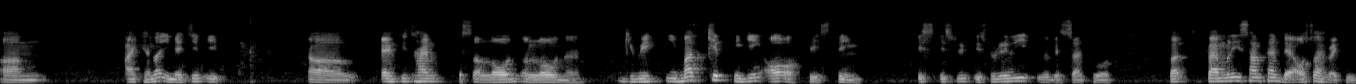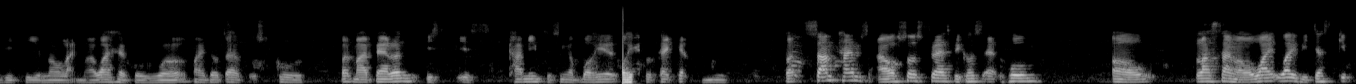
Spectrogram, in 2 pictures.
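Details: 39-year-old multilingual man with aphasia and word-finding difficulty after a stroke in March 2019; aphasia.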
